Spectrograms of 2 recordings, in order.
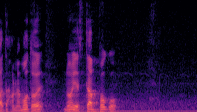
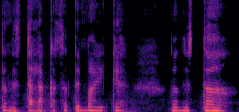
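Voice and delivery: whispered, pitched up, searching; whisper to self; 7 semitones higher, 8 dB quieter, much slower than usual. Real, not acted. Looking for Michael's house, whispering to himself. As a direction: whisper it while scanning the map.

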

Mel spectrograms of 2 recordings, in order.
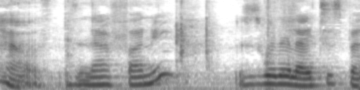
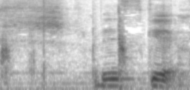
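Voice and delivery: whispered shh to the puppy; hushing whisper; 5 dB quieter than usual. Acted. Teacher hushes Biscuit the barking puppy, whispered. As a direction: hush the dog in a whisper.

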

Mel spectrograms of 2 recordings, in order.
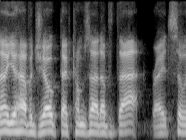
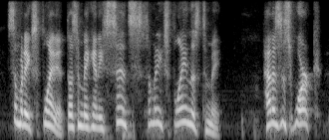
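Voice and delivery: high-pitched exasperated bewilderment; Bill Burr impression; 8 semitones higher than usual. Teacher imitating a ranting comic who asks questions, high exasperated confusion. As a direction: rant upward, demanding an explanation. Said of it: "It's like Bill Burr".

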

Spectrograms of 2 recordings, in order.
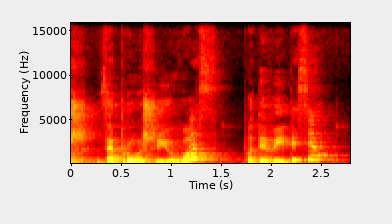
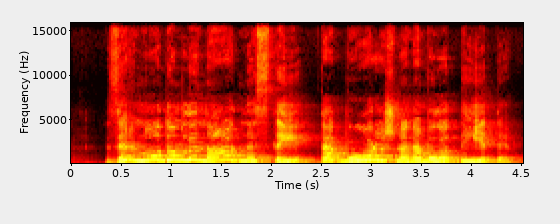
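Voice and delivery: high-pitched mouse chatter; little mice; 10 semitones higher than usual. Acted. Mice advise going to the mill, high mouse voice. Mice answer rooster in tale.

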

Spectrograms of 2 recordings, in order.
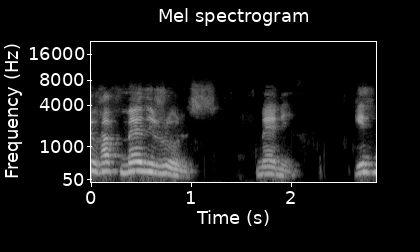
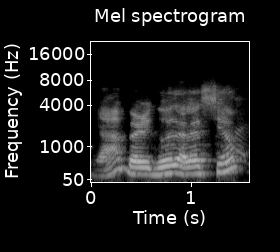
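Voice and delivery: ordinary talk, nothing marked

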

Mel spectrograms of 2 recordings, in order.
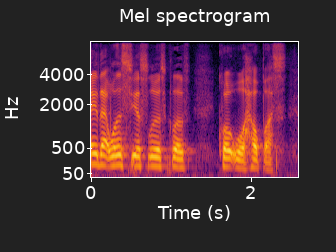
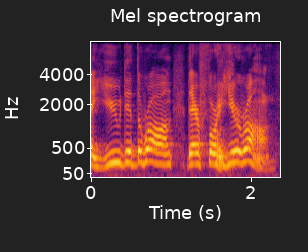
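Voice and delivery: mock condemnation; 7 semitones higher, 5 dB louder, slower than usual. Mock judgment of others.

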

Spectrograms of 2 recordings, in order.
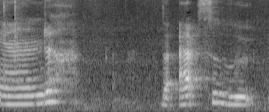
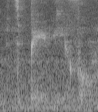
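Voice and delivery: breathy admiring whisper; whispered praise for a lipstick; 12 dB quieter, faster than usual. Real, not acted. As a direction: hush it, in awe of the colour.

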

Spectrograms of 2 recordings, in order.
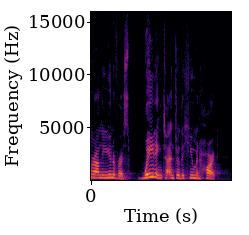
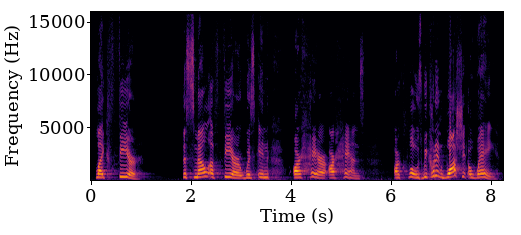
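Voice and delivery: ordinary delivery

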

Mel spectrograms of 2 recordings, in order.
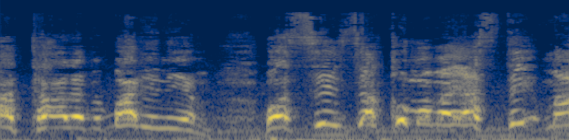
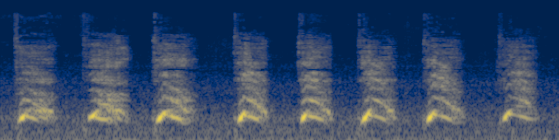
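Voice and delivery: mock taps; 11 semitones higher than usual. Mocking people tapping phones.

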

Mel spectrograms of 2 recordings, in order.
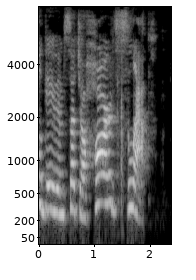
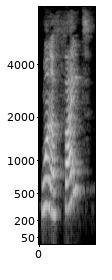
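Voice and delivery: loud picking a fight; grouchy; 4 semitones higher, 6 dB louder than usual. A narrator's reading. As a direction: taunt him, grumpy and loud. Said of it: "said the grouchy ladybug".

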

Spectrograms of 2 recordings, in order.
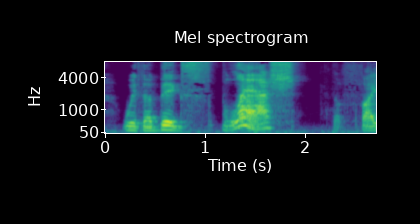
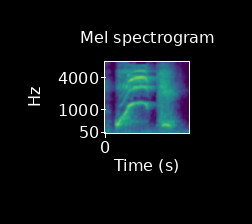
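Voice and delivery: very high squeal; pig squeal. Acted. Frightened pig squeals as the house blows down, high squeal. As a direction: shriek like a frightened piglet. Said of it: "squealed the little pig".

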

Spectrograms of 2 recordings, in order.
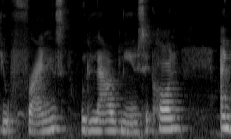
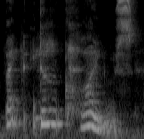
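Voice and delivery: slow whispered scorn; scornful whisper; 5 semitones higher, 5 dB quieter, slower than usual. Retold or imitated. Girl voicing her mum's whispered scorn, slow. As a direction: breathe it out in disbelief.

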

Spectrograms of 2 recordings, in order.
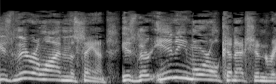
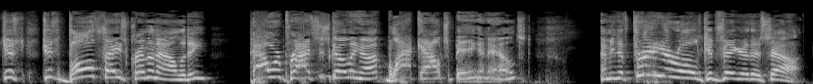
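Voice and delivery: rising tirade; 7 semitones higher than usual. Real, not acted. Ranting at the government.

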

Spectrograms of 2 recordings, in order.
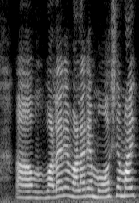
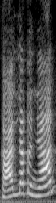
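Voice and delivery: much louder, sharply raised; indignant cry; 3 semitones higher, 8 dB louder than usual. Real, not acted. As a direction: hit it hard in disbelief. Angry rant at neighbours.

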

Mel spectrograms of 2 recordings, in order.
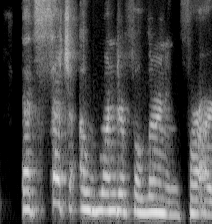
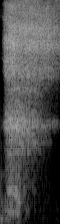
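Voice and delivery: deep audible exhale; 10 dB quieter than usual. Shown as a demonstration. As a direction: show the kids a big calming exhale. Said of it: "take a big breath".

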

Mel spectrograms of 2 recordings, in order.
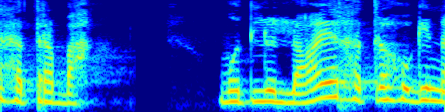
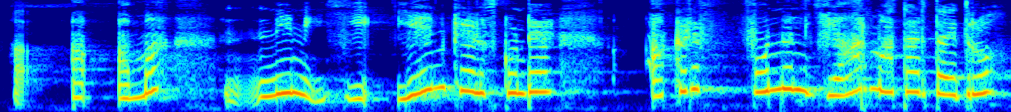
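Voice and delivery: flustered daughter; 7 semitones higher than usual. Acted. Startled daughter questions mother.

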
